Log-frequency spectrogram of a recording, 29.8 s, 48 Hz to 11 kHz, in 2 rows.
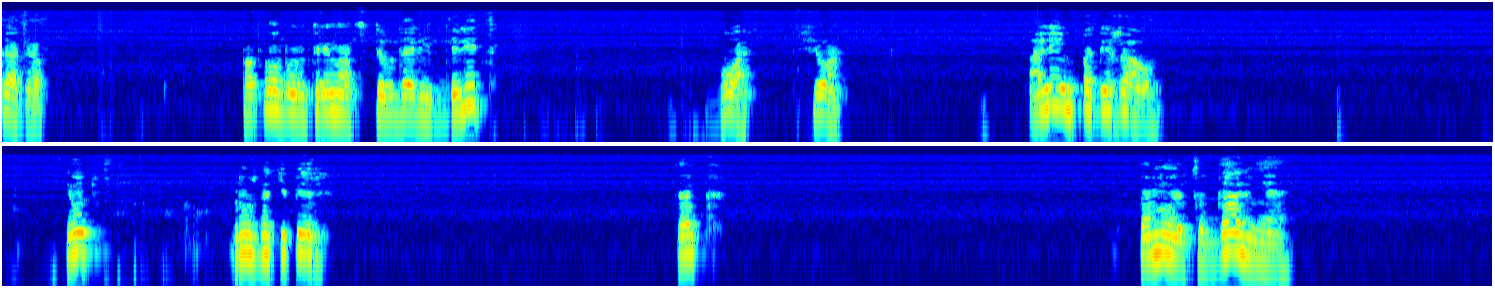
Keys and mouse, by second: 2.3 click, 4.2 Delete, 5.6 space, 16.2 space, 17.9-29.8 drag.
